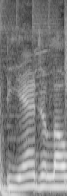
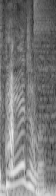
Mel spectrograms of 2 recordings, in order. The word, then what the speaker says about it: De'Angela: Could you say her name again? Joy D'Angela. What did I say? You said D'Angelo.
